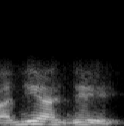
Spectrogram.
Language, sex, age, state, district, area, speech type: Punjabi, male, 30-45, Punjab, Fazilka, rural, conversation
